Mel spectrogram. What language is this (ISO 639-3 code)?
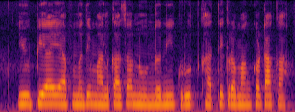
mar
